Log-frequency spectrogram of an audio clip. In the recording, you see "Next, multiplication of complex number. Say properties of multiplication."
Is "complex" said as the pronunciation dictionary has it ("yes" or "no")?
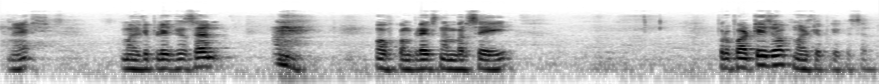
yes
